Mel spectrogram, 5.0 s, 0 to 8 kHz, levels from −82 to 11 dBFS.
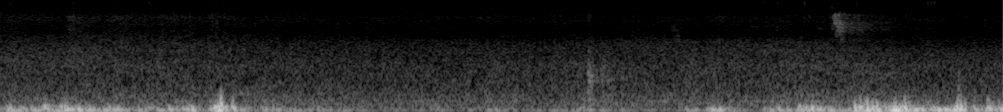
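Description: No technical faults are audible.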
